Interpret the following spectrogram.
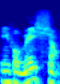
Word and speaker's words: インフォメーション: 最後がインフォメーションですインフォメーションこれアクセントがここにきますインフォメーションで日本語で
